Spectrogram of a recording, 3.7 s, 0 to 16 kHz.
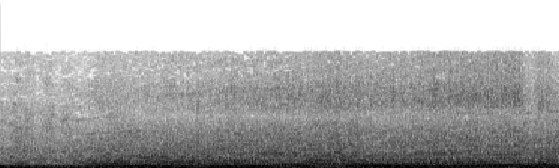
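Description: A Bentley GT3 race car's engine in Project Cars 2 drones loudly and steadily up close, its pitch climbing gradually as it accelerates with no break.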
